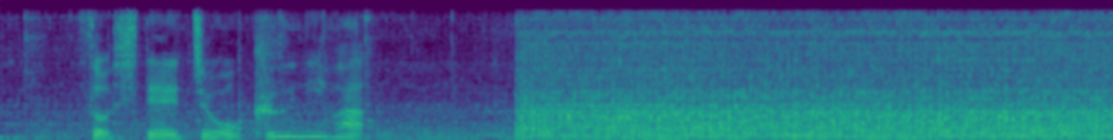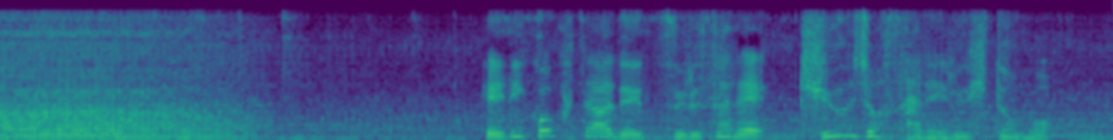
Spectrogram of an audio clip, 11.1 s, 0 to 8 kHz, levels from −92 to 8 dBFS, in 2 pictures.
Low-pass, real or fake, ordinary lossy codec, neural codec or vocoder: 7.2 kHz; fake; none; vocoder, 22.05 kHz, 80 mel bands, HiFi-GAN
